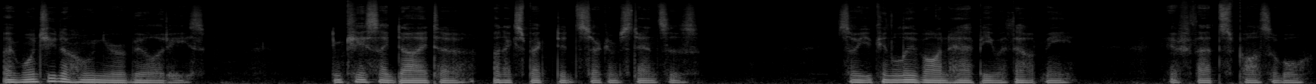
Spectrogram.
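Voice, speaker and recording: Deep-voiced obsessive vampire lover, played by a man, slow, flat, hushed ASMR delivery. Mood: intimate. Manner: soft, intimate, slow and controlling, slipping into whispers. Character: possessive male yandere vampire, obsessive and menacing. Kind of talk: ASMR roleplay.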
